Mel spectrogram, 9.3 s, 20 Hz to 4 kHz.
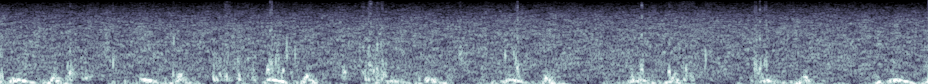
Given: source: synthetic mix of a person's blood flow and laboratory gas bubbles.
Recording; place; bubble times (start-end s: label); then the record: Doppler ultrasound of blood flow; precordium
0.00-0.33 s: bubbles
0.65-0.95 s: bubbles
1.10-1.18 s: bubbles
1.53-1.62 s: bubbles
1.69-1.79 s: bubbles
2.10-2.58 s: bubbles
2.62-2.99 s: bubbles
3.10-3.18 s: bubbles
3.41-3.49 s: bubbles
3.57-3.89 s: bubbles
4.18-4.23 s: bubbles
4.38-4.63 s: bubbles
5.02-5.27 s: bubbles
6.29-6.48 s: bubbles
6.65-6.73 s: bubbles
6.78-6.96 s: bubbles
7.02-7.18 s: bubbles
7.52-7.70 s: bubbles
From the record:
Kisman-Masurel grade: 232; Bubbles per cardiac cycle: several, 3 to 8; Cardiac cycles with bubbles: 50 to 99%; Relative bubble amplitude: moderate (0.250 to 0.450); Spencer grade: 3 (all of the cardiac periods contain showers or single bubble signals, but not dominating or overriding the cardiac motion signals); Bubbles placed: anywhere in the cardiac cycle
